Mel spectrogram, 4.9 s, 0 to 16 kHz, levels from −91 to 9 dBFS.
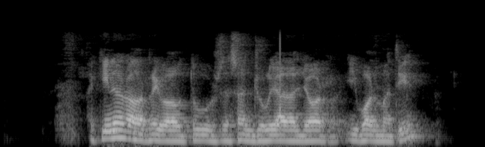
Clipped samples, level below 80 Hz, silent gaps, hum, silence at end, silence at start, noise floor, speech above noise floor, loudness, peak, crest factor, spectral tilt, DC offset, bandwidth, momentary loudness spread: under 0.1%; -52 dBFS; none; none; 0.6 s; 0.9 s; -54 dBFS; 30 dB; -25 LUFS; -8 dBFS; 18 dB; -8 dB/octave; under 0.1%; 7.6 kHz; 11 LU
